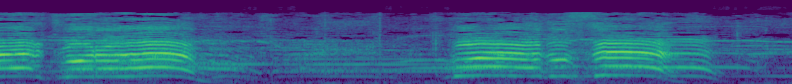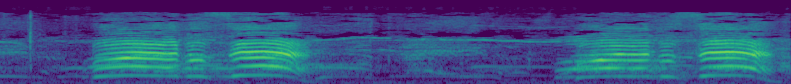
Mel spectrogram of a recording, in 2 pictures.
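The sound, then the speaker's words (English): A large crowd in Kherson, Ukraine, shouts 'Slava Ukraini' (glory to Ukraine) in unison as Ukrainian soldiers enter, a rhythmic chant repeated in four loud bursts separated by brief pauses, voices strong, with a faint murmur of crowd noise between rounds. “People singing the Ukrainian national anthem, shouting Slava Ukraini, glory to Ukraine.”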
